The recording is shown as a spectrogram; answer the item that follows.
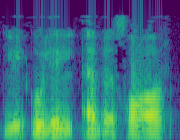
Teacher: خلي بالك من ترقيق اللام مع كسرها لأولي الأبصار عشان أثناء الوصل ممكن تكون الكسرة غير واضحة فتبقى شبيهة بالساكنة لأولي الأبصار، لا لي لام كسرة لي لأولي الأبصار، بارك الله فيك.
